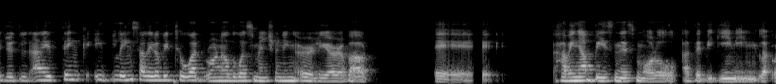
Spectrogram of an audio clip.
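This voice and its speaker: A moderator of an online panel asks long framing questions, speaking with many fillers and restarts. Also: medium pitch. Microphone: video call. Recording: muffled lo-fi video call audio.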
